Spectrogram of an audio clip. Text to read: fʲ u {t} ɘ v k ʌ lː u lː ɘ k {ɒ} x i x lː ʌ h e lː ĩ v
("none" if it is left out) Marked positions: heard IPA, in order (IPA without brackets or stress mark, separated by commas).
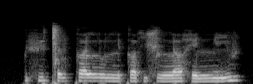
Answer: ǀ, ʌ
